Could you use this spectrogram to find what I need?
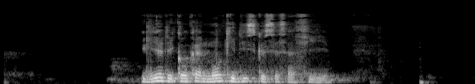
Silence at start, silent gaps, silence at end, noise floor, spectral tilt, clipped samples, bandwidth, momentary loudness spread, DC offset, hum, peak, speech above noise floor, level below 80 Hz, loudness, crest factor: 1.4 s; none; 0.5 s; -74 dBFS; -5.5 dB/octave; under 0.1%; 11.5 kHz; 12 LU; under 0.1%; none; 0 dBFS; 59 dB; -50 dBFS; -16 LUFS; 18 dB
